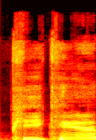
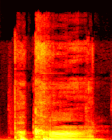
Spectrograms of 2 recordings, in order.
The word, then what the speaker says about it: pecan: Are we actually saying pecan? No. If you're going to say it, you say it right. Pecan. Like butter pecan!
